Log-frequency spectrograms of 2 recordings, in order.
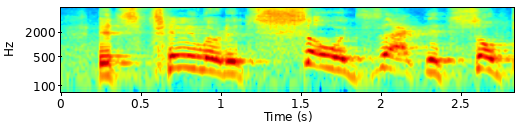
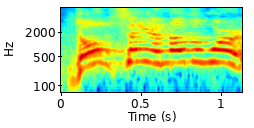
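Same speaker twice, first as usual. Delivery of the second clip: commanding warning; 11 semitones higher than usual. A narrator's reading. God silences the angels.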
